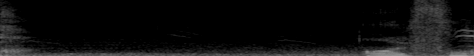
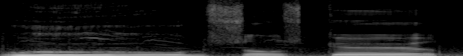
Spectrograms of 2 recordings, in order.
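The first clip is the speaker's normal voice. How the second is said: high, drawn-out fake fright; mock scared; 6 semitones higher, much slower than usual. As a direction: stretch out a sarcastic "so scared". Mocking a threat in game.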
